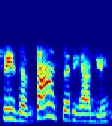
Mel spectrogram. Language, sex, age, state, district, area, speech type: Kannada, female, 18-30, Karnataka, Chitradurga, rural, conversation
